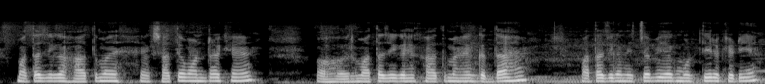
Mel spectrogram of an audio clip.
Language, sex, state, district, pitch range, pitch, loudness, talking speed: Marwari, male, Rajasthan, Churu, 140-160 Hz, 150 Hz, -16 LUFS, 220 wpm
